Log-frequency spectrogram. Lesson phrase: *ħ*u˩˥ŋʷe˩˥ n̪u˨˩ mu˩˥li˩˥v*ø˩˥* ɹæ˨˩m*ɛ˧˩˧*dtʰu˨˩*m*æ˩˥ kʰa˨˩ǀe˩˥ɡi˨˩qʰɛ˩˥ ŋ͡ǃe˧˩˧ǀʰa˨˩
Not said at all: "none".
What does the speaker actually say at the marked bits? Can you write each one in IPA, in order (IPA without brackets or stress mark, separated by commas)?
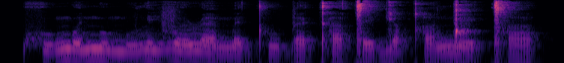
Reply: x, ə˩˥, ɛ˨˩, b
